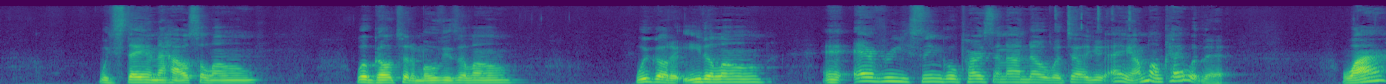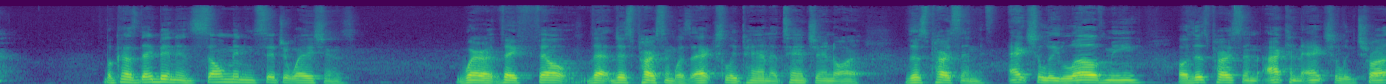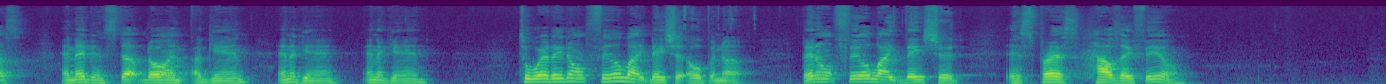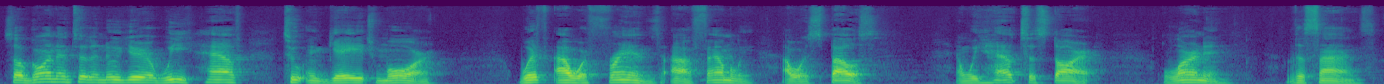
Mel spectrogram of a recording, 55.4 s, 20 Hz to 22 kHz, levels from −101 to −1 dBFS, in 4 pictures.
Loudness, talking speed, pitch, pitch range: -24 LUFS, 130 wpm, 110 Hz, 105-125 Hz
